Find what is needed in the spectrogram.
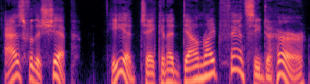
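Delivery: plain reading voice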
